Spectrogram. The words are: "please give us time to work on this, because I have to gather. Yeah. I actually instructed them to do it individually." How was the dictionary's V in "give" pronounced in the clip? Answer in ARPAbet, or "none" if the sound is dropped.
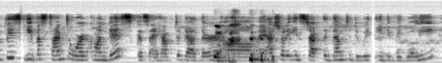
V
